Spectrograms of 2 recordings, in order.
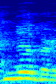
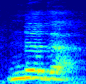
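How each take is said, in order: First: The word ends with an audible 'r' sound. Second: The word ends with a plain open vowel. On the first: It is meant as an insult. The speaker calls it wrong. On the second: It means a friend or buddy. The speaker calls it right. "N I G G A"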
